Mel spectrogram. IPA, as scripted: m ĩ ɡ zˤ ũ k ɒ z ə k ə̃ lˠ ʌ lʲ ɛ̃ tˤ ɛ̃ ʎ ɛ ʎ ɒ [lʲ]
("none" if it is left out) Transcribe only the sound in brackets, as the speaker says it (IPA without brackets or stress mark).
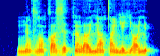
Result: lʲ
